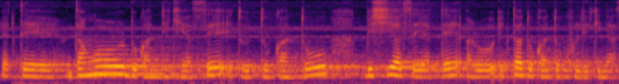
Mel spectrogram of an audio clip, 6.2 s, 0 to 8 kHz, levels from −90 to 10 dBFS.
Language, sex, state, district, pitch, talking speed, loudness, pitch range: Nagamese, female, Nagaland, Dimapur, 205 Hz, 155 wpm, -16 LUFS, 180-230 Hz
